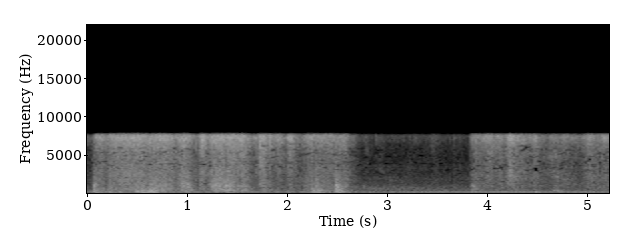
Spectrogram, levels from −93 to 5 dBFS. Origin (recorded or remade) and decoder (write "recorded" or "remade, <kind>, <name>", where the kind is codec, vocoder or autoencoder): remade, vocoder, Vocos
